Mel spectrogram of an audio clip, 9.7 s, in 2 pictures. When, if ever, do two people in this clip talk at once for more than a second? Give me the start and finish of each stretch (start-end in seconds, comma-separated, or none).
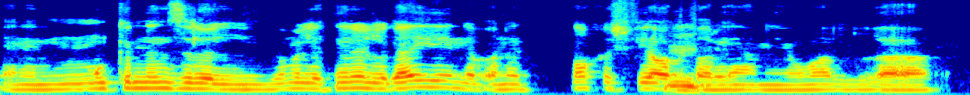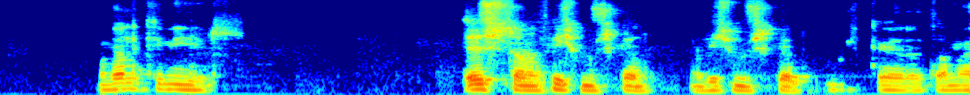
none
